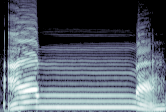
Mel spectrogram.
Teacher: Baik, kita perhatikan teman-teman pada lafal bacaan amma yatasaalun. Di sini kita harus menahan bunyi suara mim yang berharokat tasydid karena dia termasuk daripada bacaan gunnah. Nah, ini jangan kita langsung baca amma yatasaalun, tapi tahan dahulu gunnahnya atau bunyi suara mimnya sepanjang 2 harokat.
